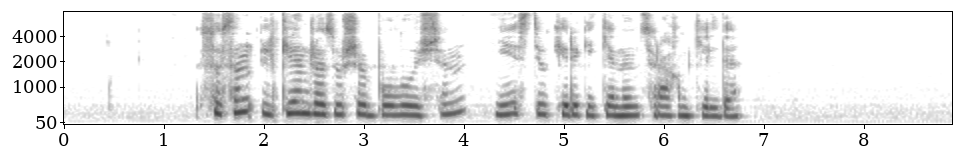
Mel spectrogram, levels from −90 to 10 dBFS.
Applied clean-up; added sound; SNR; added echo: none; none; none; reverberation time 0.3 s.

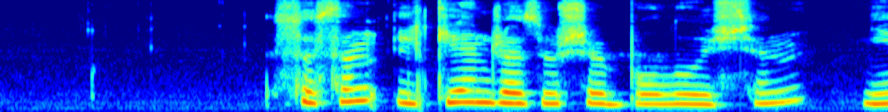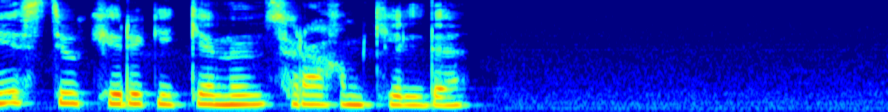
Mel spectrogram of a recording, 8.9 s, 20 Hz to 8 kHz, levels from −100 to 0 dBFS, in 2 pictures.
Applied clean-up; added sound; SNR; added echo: none; none; none; none.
